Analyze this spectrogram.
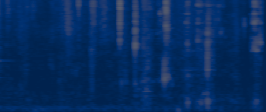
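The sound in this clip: Faint crunching and chewing of popcorn seasoned with chili flakes and parmesan, with many irregular, quick bites and crackles.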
